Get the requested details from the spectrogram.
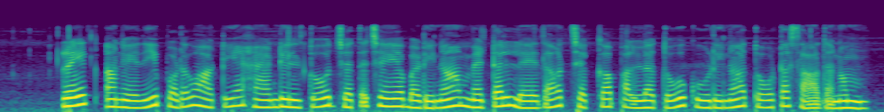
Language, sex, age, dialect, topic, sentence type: Telugu, female, 25-30, Central/Coastal, agriculture, statement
